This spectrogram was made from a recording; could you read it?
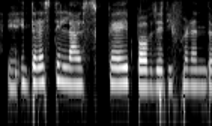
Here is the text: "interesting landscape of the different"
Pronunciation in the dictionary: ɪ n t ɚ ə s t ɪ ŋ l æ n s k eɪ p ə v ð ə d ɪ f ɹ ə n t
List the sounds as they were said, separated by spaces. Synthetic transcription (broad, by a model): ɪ n t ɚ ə s t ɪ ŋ l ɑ s k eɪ p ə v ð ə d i f ɹ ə n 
